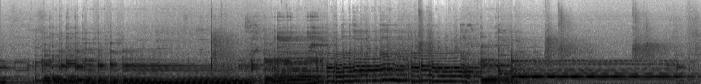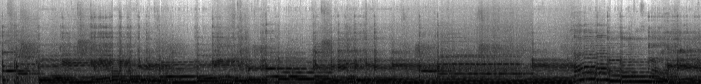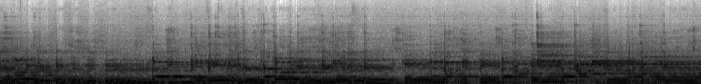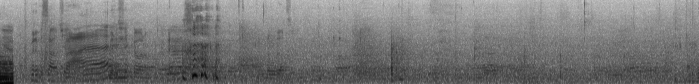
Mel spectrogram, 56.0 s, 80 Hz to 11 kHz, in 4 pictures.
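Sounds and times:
rock music with bass guitar: 0.0s - 42.4s.

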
